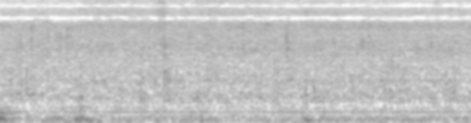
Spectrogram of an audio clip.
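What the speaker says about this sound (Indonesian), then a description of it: "sekarang kita goreng guys, gebrus. Goreng sampai golden brown." Popcorn chicken frying in hot oil, a continuous soft sizzle and crackle with faint bubbling, heard alone and fairly quiet.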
